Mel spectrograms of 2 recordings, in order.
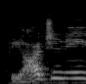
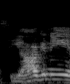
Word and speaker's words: Theogony: Okay, so we're looking at a work called the Theogony or the Theogony. I don't care which way you pronounce it.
